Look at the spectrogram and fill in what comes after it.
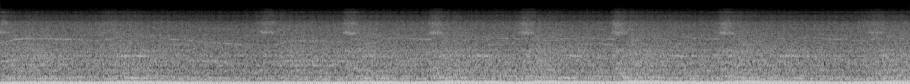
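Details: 1968 Oldsmobile Delmont V8, idling with a deep steady rumble and slow gentle surge about once a second as fuel starts coming through the filter from the tank; normal idle.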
